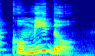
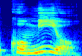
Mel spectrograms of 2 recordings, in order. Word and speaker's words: comido: Comer seria comido, e aí eles pronunciariam comio, comio, com esse I mais forte, comio.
